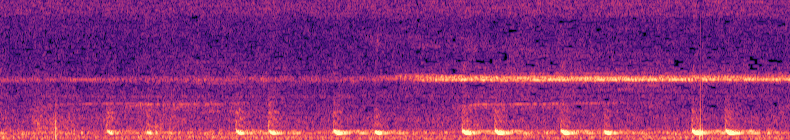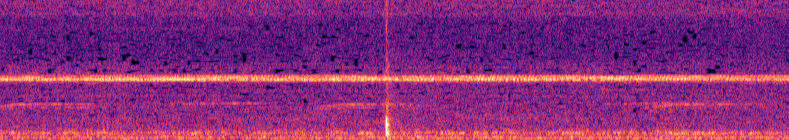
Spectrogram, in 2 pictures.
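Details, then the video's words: Black-banded barbet, endemic to Java, at Carita, Pandeglang, Banten, gives low, hollow notes in quick pairs for about three seconds, over a steady high insect whine and faint whistles from another bird. "Black-banded Barbet"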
